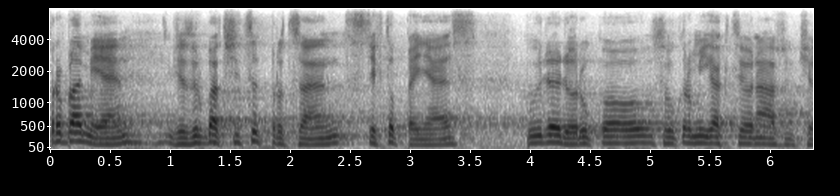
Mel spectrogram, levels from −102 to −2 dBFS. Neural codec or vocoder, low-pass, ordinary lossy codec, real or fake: none; 7.2 kHz; Opus, 24 kbps; real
